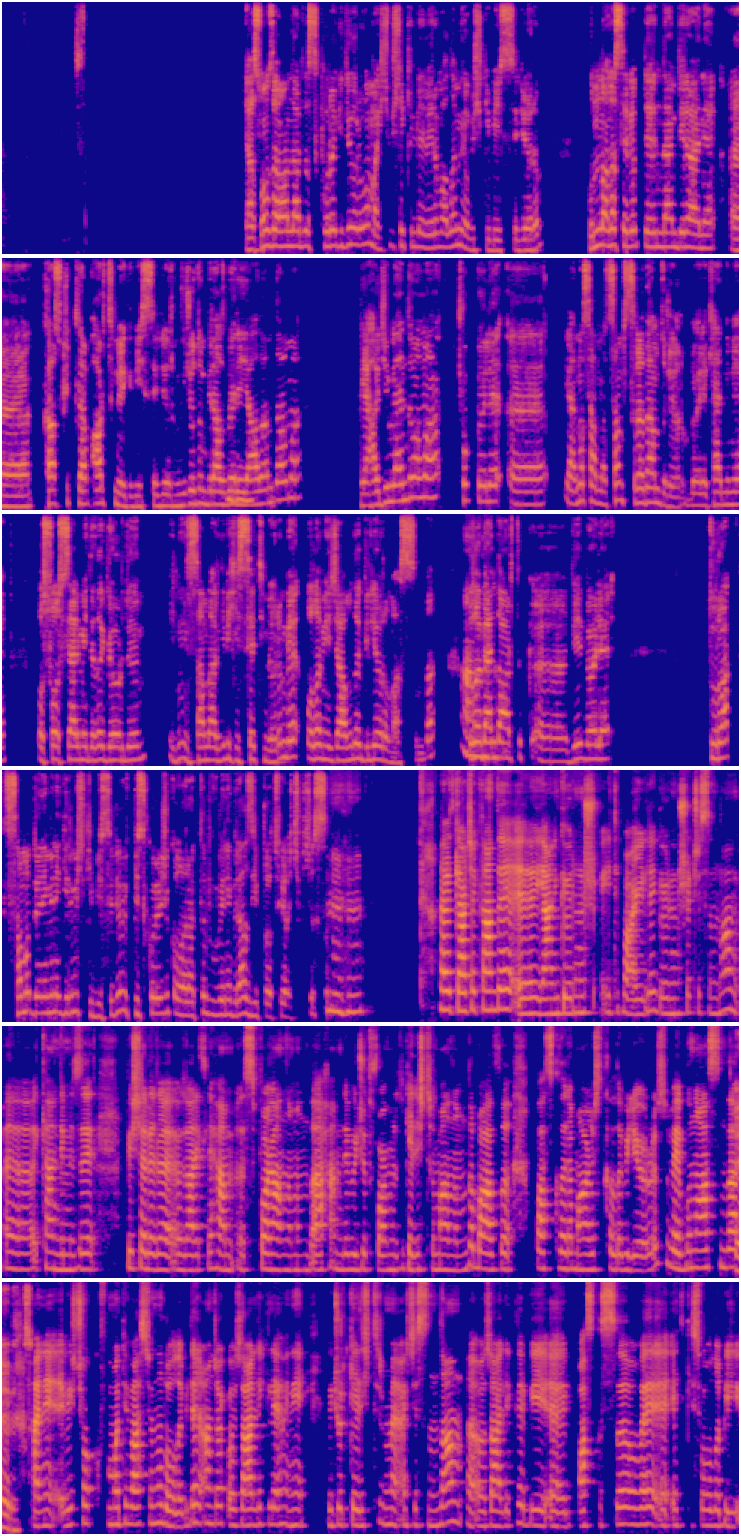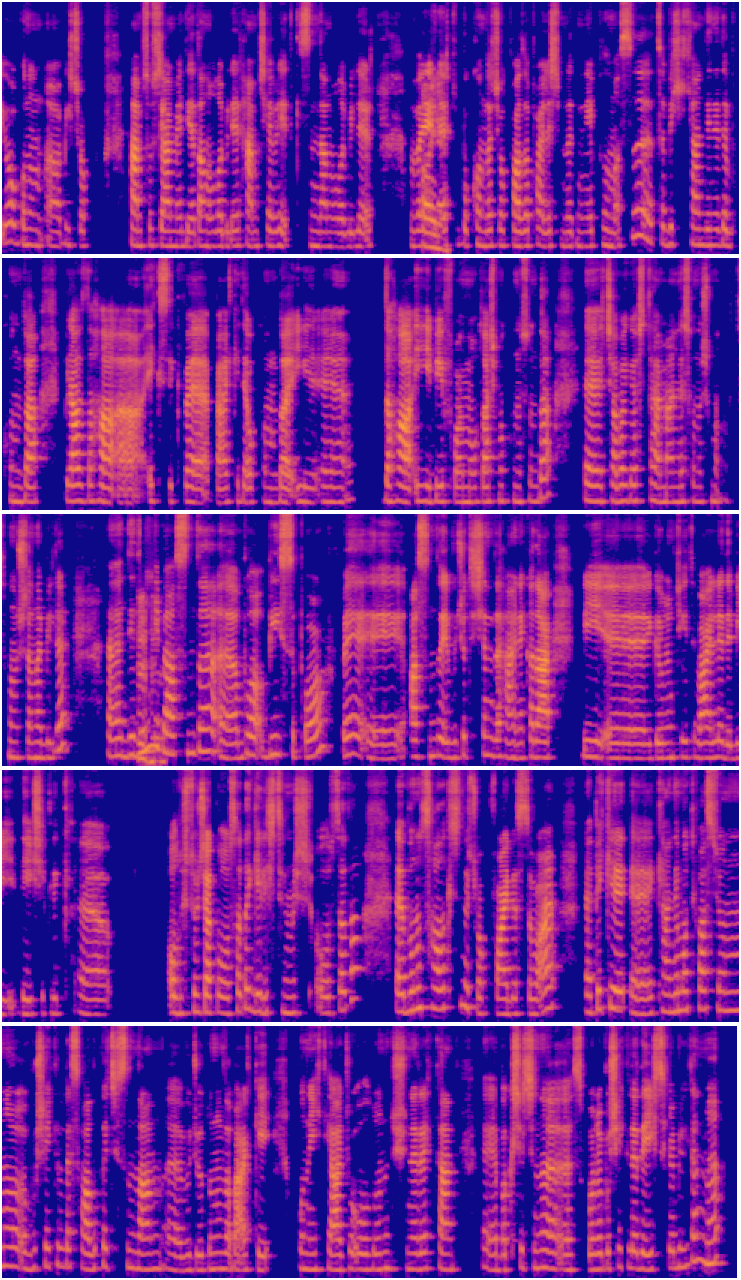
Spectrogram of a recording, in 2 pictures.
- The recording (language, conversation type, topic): Turkish, advice, Form hedeflerimde tıkandığımı ve ilerleme göremediğimi hissediyorsam ne yapmalıyım?
- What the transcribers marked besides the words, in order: static; tapping; unintelligible speech; distorted speech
